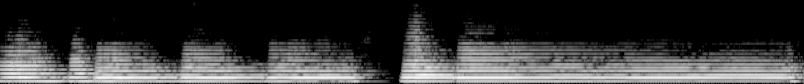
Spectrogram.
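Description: Trombone played solo high in its range: a few short notes, then a held note a step lower, a brief breath near the middle, and a long sustained note of about six seconds.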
